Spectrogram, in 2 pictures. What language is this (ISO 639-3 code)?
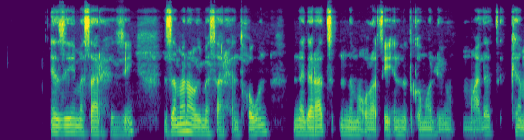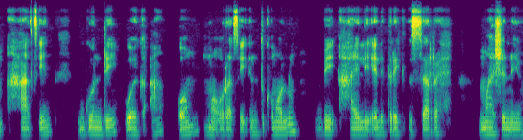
tir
